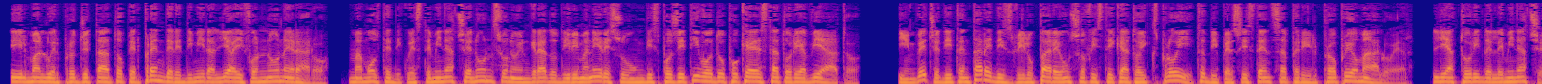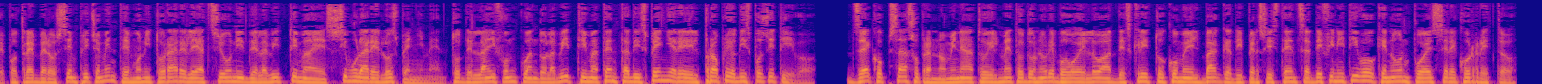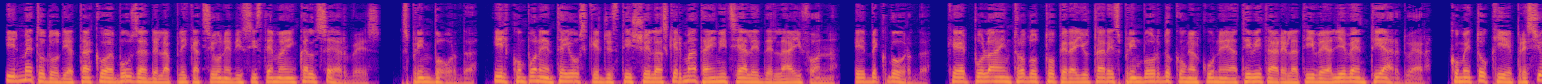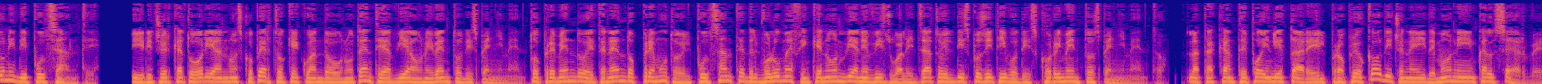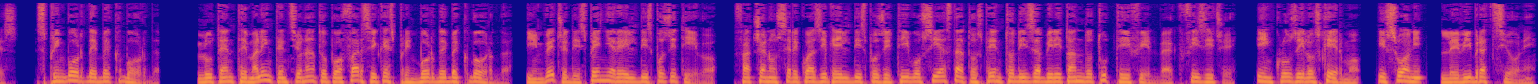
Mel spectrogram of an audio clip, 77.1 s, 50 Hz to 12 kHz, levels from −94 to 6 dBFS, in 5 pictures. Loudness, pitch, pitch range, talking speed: -23 LUFS, 115 Hz, 105-120 Hz, 165 wpm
